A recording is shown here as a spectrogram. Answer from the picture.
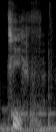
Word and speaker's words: teeth: Okay, the word is teeth, teeth, teeth. A good way to remember how to pronounce this word is that you need to be able to see your teeth, teeth, when you say teeth, teeth, right?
